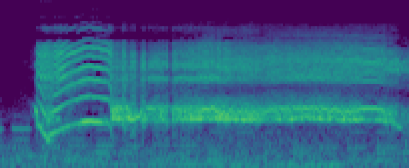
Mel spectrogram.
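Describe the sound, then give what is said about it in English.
A voice imitates a shriek: a high, piercing cry that first swoops and warbles, then holds a long, strained, steady pitch for about two seconds before cutting off. “Then he heard a shrieking coming from outside.”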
